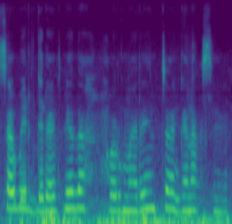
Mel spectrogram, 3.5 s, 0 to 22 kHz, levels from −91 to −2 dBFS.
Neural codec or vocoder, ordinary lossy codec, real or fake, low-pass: none; none; real; 19.8 kHz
